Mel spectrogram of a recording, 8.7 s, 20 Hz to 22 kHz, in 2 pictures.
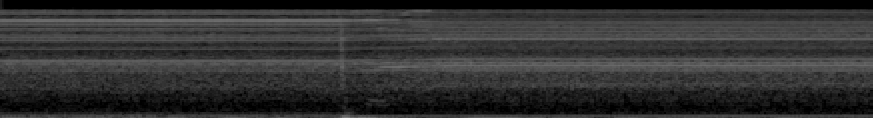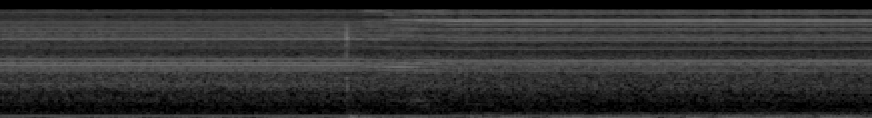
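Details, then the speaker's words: OMPHobby M2 helicopter after aligning motor and mainshaft bearing block: steady high electric whine picks up a rougher buzz at one rotor speed, gone at higher speed; resonance vibration, cause unclear. "There's a vibration there, but it's some sort of... Oh, actually it stopped. But yeah, there's a bit of vibration at that speed, but it's gone at a higher speed."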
